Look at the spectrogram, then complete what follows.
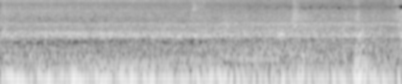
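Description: A motor vehicle's engine running, a steady low sound in street ambience.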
